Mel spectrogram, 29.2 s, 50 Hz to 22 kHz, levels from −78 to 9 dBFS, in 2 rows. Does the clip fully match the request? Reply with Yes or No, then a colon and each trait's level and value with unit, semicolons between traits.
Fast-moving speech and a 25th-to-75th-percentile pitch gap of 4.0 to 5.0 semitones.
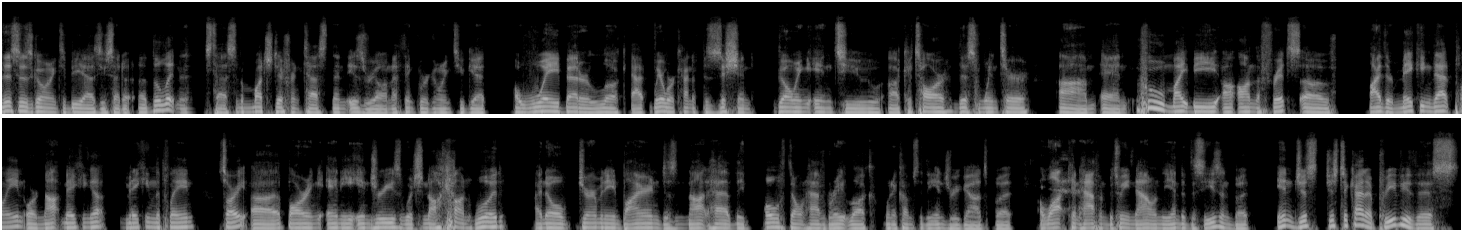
No: fast, 240 wpm; average, 3.2 semitones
